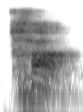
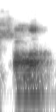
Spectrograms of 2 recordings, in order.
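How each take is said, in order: First: "Kha" as a rasping throat fricative; throaty Kha. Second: Said in the usual way. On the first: Shown as a demonstration. Teacher showing the visarga sound, guttural rasp on Kha. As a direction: say "Kha" as if clearing something stuck in the throat. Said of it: "like something is stuck in my throat". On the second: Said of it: "but it's not exactly Kha".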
